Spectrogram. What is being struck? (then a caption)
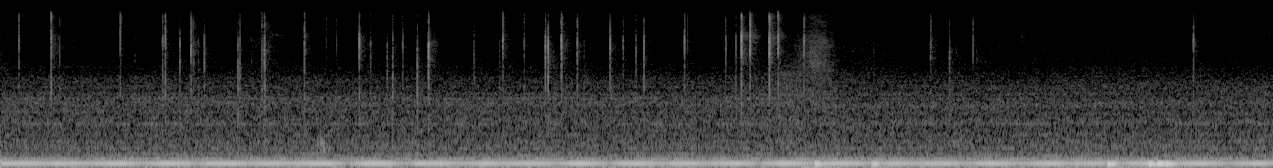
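Small hollow plastic mascara tube tapped with fingernails. Long nails tap and scratch along the length of a small, hollow, yellow plastic Maybelline Mega Volume mascara tube. They make quick, irregular, bright clicks and light scratching. A steady low hum runs underneath throughout.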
